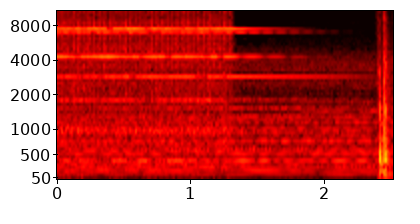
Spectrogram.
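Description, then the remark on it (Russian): A telephone bell rings steadily at midnight in a house with bright, sustained metallic tones, then fades and cuts off, followed by a brief clatter as if the receiver is picked up. “Я в доме совсем один, а телефон все звонит.”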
